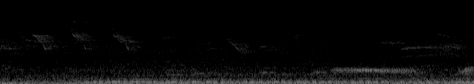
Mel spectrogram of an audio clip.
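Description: A small bird chirping: a few short calls, each falling quickly in pitch, mostly in the first half, over a low steady background hum.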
